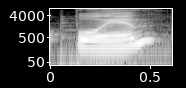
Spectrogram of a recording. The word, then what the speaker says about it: poem: to exalt the king the actual pronunciation for poem is poem they would speak highly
